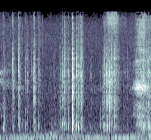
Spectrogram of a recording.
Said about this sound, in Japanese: ポリポリ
